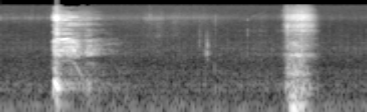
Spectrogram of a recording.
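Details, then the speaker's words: Adult man with a cold, getting over it with a lingering throat tickle: two loud, harsh single coughs a couple of seconds apart over a faint background hum. "so again i apologize for the the coughing a bit here i've uh i've got a little bit of a cold going through the family and um i'm just uh just kind of getting over it but i still got a little bit of tickle in my t"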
